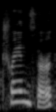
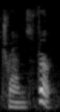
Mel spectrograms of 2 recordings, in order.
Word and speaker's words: transfer: this case same thing when this word is used as a verb this stress goes right there on the second syllable it's not transfer it's transfer verb transfer it means to send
